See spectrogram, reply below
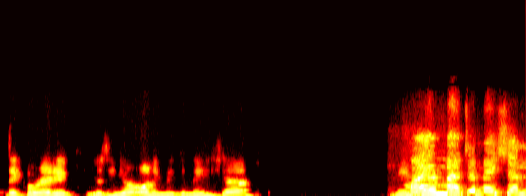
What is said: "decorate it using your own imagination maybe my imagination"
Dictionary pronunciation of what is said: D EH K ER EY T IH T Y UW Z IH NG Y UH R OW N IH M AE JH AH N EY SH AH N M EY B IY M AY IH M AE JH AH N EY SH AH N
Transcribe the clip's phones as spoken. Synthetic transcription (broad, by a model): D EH K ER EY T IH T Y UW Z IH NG Y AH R OW N IH M AE JH AH N EY SH AH N M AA IY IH M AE JH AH N EY SH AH N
